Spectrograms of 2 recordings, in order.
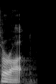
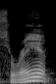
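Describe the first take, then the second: First: No n sound comes before the final t. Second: An n sound comes before the final t. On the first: The speaker calls it right. "So it's Sarat" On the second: The speaker calls it wrong. "it's not Sarant, because it doesn't have an N in it"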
